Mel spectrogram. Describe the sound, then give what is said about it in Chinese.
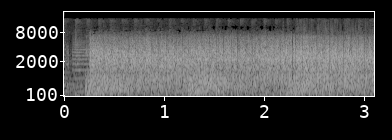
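Dense gunfire from many guns firing at once: a loud, continuous rattle of rapid shots that starts abruptly and keeps going without a break. “外面无数支枪一起开火，”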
